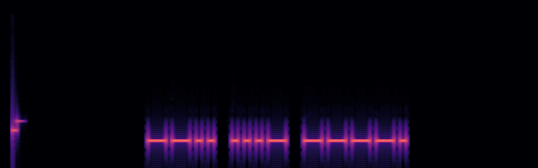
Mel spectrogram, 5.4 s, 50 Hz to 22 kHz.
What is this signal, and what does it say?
Morse code, heard as a keyed tone, about 20 wpm, 700 Hz. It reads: ZV9
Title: Three Letter-Number Combinations - 20wpm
